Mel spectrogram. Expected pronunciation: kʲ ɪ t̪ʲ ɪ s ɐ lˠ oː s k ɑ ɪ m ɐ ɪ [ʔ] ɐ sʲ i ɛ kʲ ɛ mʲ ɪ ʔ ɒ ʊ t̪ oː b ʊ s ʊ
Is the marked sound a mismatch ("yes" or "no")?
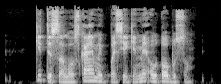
yes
